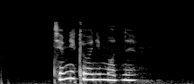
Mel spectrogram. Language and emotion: Russian, neutral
